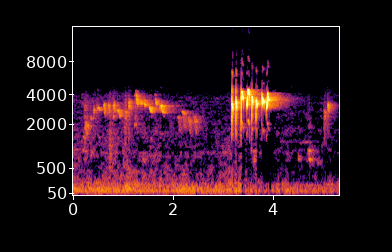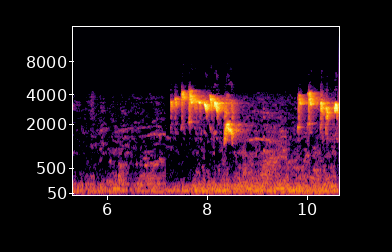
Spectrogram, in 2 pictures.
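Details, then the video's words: Grey-cheeked bulbul (rengganis or cucak wilis) in energetic gacor song: descending warbled phrases, a loud rapid trilled burst near the middle, then more falling whistled phrases after a pause, over a faint low hum. "Rengganis/Cucak Wilis Gacor"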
